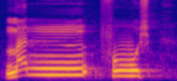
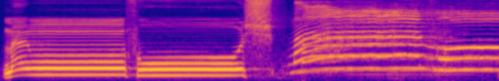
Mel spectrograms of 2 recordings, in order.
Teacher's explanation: یہاں اخفا غنہ کریں گے. اخفا کی معنی ہوتا ہے نون کو چھپانا.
